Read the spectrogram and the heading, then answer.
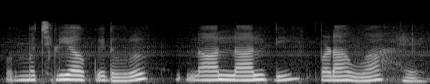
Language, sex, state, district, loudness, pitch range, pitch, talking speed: Hindi, female, Uttar Pradesh, Saharanpur, -15 LUFS, 190-220 Hz, 205 Hz, 95 wpm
